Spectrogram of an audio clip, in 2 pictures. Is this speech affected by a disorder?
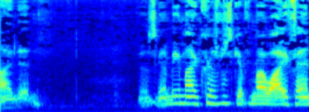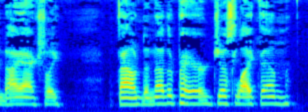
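Yes: multiple sclerosis.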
